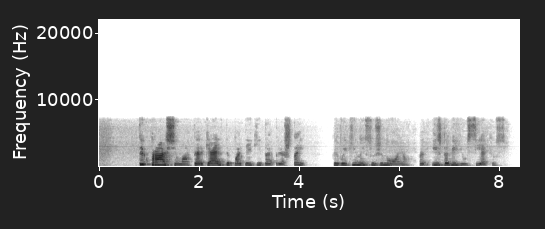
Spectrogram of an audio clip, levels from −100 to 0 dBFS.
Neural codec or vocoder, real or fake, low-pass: none; real; 7.2 kHz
